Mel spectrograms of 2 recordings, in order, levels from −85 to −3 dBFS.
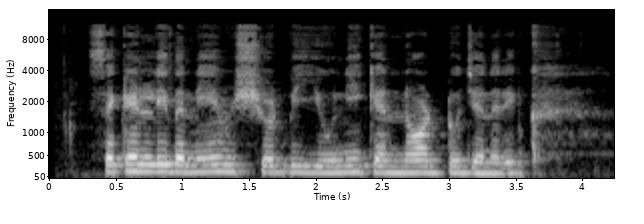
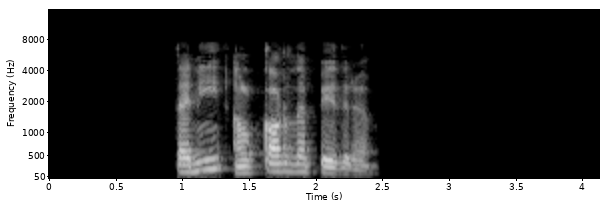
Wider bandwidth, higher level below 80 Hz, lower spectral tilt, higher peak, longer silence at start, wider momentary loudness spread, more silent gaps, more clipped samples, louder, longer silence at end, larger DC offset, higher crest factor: first, 11.5 kHz vs 7.8 kHz; first, -56 dBFS vs -72 dBFS; about the same, -6 dB/octave vs -6 dB/octave; about the same, -6 dBFS vs -6 dBFS; second, 0.3 s vs 0.95 s; first, 13 LU vs 10 LU; neither; neither; about the same, -23 LUFS vs -25 LUFS; second, 0.4 s vs 1.75 s; neither; second, 18 dB vs 24 dB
